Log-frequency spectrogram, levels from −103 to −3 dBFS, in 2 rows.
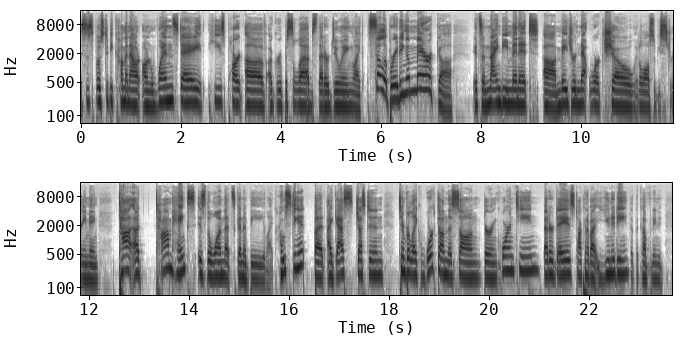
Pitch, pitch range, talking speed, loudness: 175 Hz, 160-195 Hz, 165 wpm, -20 LUFS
